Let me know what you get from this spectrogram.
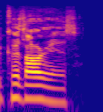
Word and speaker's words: Cazares: So you have been working with Dino Cazares. Is it Cazares or Cazares? – I believe he pronounced it Cazares.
